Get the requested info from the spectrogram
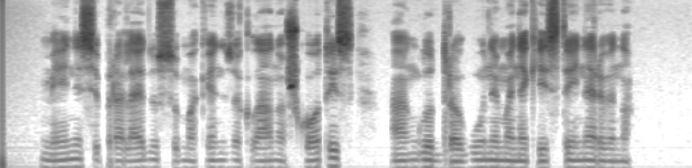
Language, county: Lithuanian, Utena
